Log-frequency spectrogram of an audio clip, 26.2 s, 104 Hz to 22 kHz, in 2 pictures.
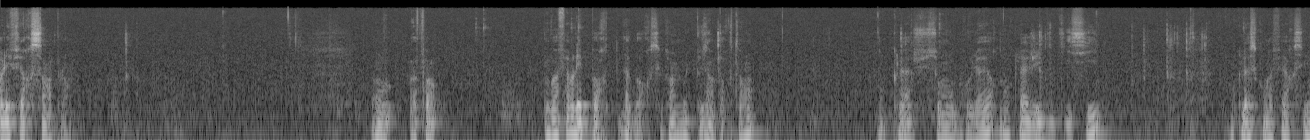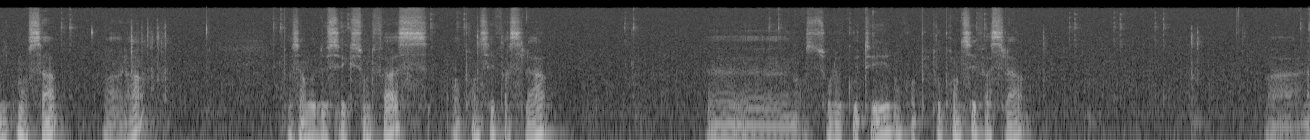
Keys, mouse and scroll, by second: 0.8 middle click, 1.3 z, 3.1 middle click, 7.2 Tab, 9.3-11.9 right drag, 10.9-11.9 middle drag, 11.9 ctrl+r, 13.8-15.7 drag, 14.7 ctrl+Tab, 16.5-19.7 right drag, 21.9 middle click, 22.9-26.2 right drag.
